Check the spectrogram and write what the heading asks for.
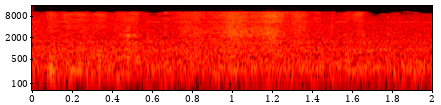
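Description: Near silence: faint hiss with soft rubbing as fingers handle the breadboard.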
